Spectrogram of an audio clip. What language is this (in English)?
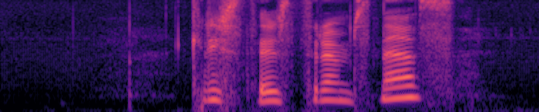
Norwegian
